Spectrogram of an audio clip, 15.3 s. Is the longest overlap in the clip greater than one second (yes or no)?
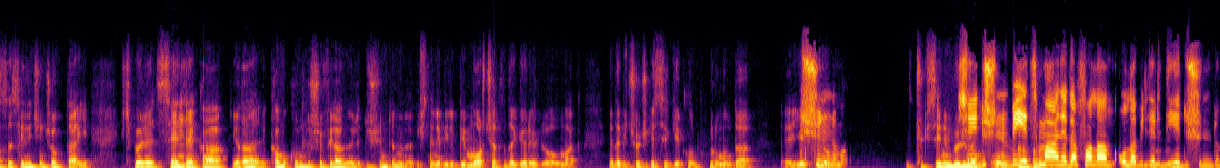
yes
